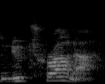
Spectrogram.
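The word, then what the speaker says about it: neutrona: or neutron ax wand and yes it is pronounced new trona now there is a particle called neutrinos neutrinos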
